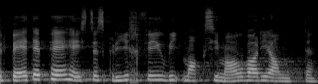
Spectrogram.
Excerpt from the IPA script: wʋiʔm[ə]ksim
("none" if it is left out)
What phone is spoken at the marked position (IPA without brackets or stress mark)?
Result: ɑ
